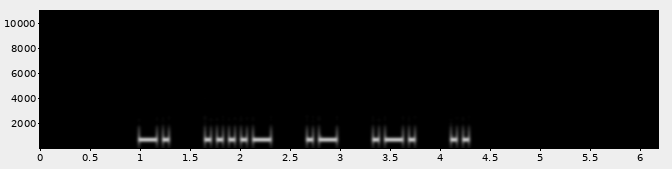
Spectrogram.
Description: Morse code, heard as a keyed tone, about 20 wpm, 700 Hz. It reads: N 4 A R I
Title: 082 Lesson 14g - Number 2 - Call Signs 20wpm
